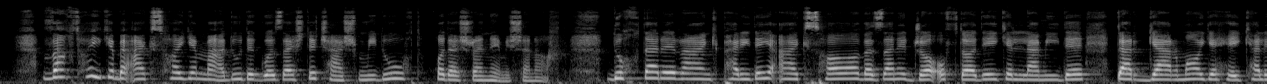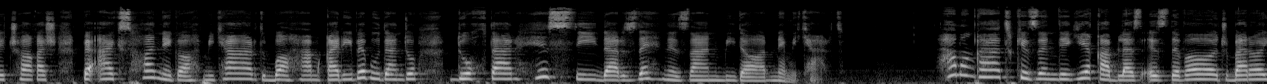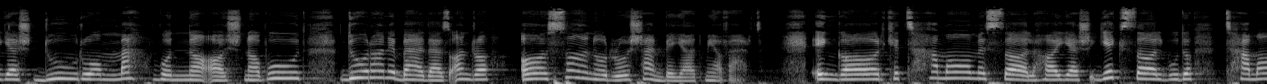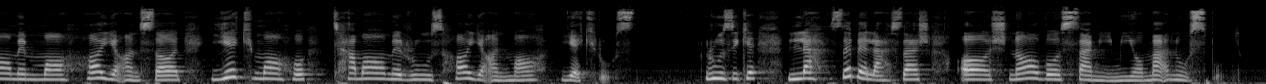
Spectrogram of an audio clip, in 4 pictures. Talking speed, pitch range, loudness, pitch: 120 wpm, 215-260 Hz, -24 LUFS, 235 Hz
